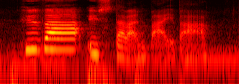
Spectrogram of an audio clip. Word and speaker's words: Hyvää ystävänpäivää: Could go over how to both say and pronounce happy valentine's day in finish so in finish happy valentine's day is Hyvää ystävänpäivää hyvää HY vaää HY u HY vaää hyva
